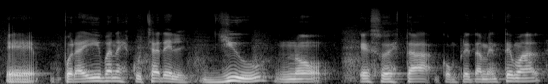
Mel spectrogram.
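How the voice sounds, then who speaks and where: A man with a Chilean Spanish accent teaching an English grammar lesson, explaining slowly with frequent fillers. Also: mid-range voice, vocal fry, darkish tone.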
